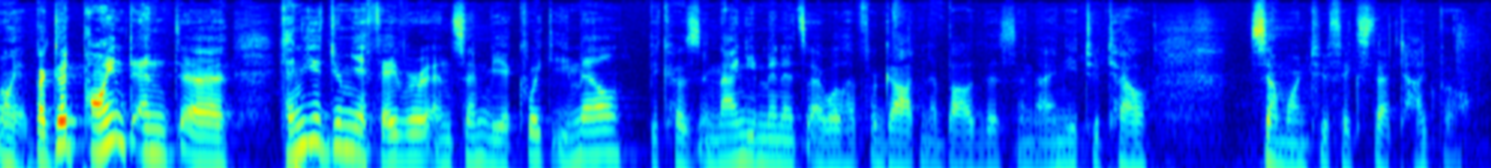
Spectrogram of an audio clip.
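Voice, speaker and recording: With audible room echo, a man at a fairly high pitch talks at a fairly quick pace, with lively intonation and big swings in loudness. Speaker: university lecturer. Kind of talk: lecture. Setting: lecture hall. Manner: fast; hesitant with fillers.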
